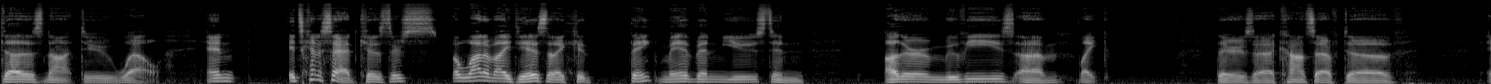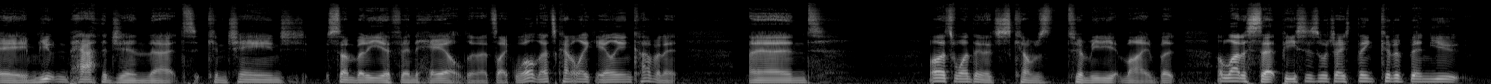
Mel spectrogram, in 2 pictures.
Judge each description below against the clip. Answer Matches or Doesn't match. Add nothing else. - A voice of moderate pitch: Doesn't match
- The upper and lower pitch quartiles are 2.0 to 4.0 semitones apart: Doesn't match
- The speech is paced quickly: Doesn't match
